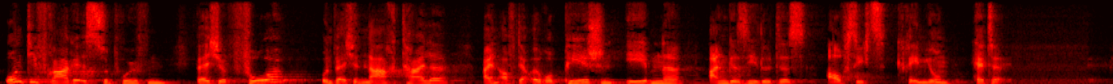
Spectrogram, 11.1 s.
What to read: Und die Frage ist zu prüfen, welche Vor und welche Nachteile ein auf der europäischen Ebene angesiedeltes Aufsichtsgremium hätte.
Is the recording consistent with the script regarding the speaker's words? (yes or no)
yes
